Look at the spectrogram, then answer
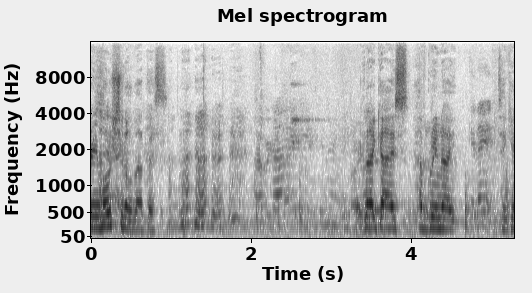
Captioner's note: group laughter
